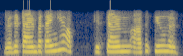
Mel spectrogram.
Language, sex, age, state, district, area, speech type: Urdu, female, 18-30, Delhi, East Delhi, urban, conversation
